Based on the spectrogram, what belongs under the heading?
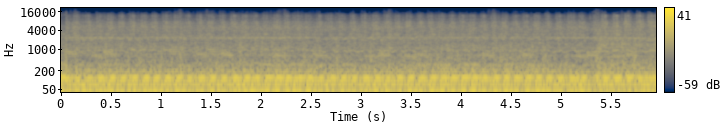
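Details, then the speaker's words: BMW E30 M-Tech engine, freshly reassembled, lightly revved: uneven low knocking about three times a second as the engine rocks on its mounts and the vibrating exhaust header strikes the chassis; an engine mount spacer is considered. "yeah it's the header as soon as it starts to vibrate a tiny bit more that's when you can hear it knocking and hitting"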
